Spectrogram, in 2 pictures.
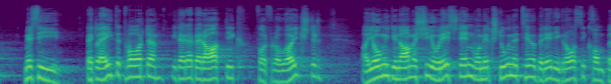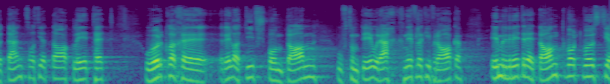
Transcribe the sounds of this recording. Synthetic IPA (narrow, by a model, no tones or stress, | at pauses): mɪːɾsi | b̥ɛɡlɛɪtətʋɔrdəidɛɾəbɛɾɑːtiɡfɔɾfɾowœʏkʃtəɾ | əjʊŋːidynɑːmɪʃijuɾɪstɪnʋomɪːɾkʃtuːnəthɛʉbəɾɪɾiɡɾɔːsikʰɔmpɛtænt͡sʋɔsiətɑːk̚kleːthɛt | ʊvʏɾkʰləχɛːɾɛlɑt̪iːfʃpɔntɑːnuft͡sʊmtɛɪlɾæχtkʰnɪfləɡifɾɑːɡ̥ə | ɪmːəɾʋɪdəɾhɛt̚ːəɑntʋɔrtkʋøstsi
